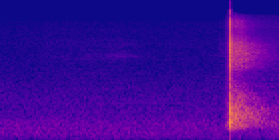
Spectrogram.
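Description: A single sharp hand clap near the end, followed by a short echo.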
